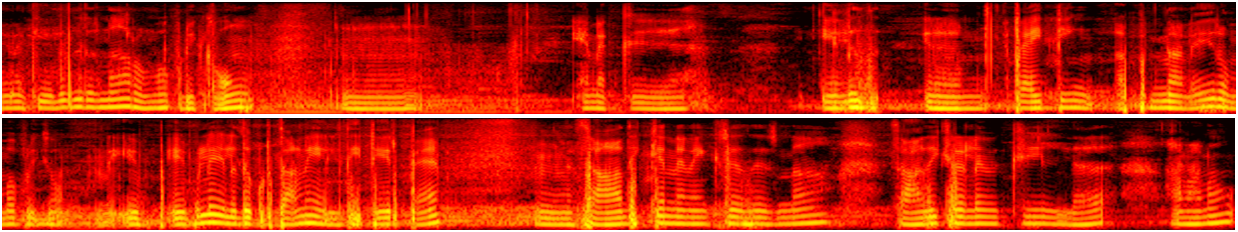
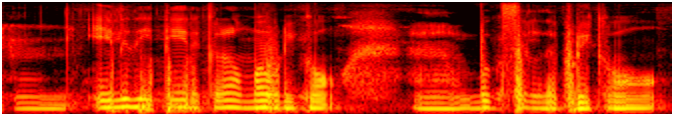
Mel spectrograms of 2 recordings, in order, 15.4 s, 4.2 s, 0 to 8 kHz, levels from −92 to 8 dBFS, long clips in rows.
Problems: none marked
